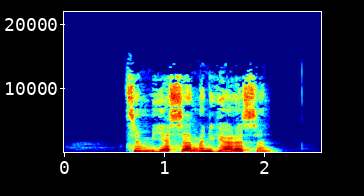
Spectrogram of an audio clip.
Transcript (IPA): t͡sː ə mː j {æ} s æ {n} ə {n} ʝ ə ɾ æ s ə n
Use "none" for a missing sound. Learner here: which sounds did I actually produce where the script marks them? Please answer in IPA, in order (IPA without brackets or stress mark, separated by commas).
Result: æ, m, n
